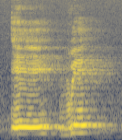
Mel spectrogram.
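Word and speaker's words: ewé: Ewe, we, ewe, ewe, we, ewe, ewe. You would see that it starts with the English E, but it is not pronounced as such.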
